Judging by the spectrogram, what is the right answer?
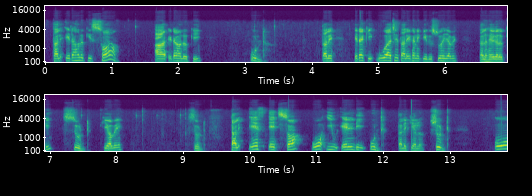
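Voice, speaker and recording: A man's voice: high voice, mellow, no echo. Man drilling English phonics, question-and-answer. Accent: Bangladeshi. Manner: asks a question and answers it himself, drills words repeatedly. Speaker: English teacher. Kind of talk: spelling-out phonics lesson. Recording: dry, slightly dull recording.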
